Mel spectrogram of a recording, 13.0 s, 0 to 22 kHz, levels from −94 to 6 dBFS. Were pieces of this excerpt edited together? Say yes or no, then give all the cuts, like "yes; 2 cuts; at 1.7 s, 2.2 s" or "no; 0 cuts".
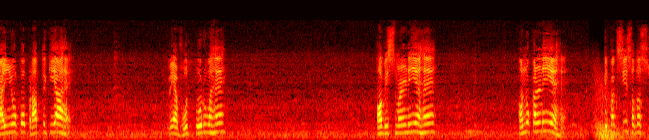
yes; 1 cut; at 12.0 s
